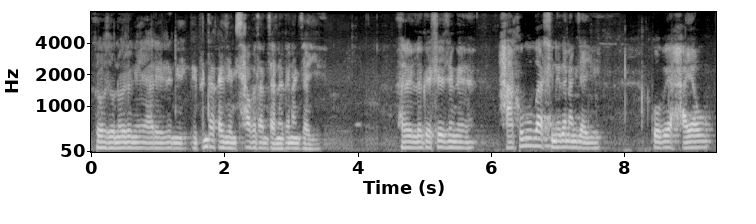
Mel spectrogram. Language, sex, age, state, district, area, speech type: Bodo, male, 60+, Assam, Udalguri, rural, spontaneous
